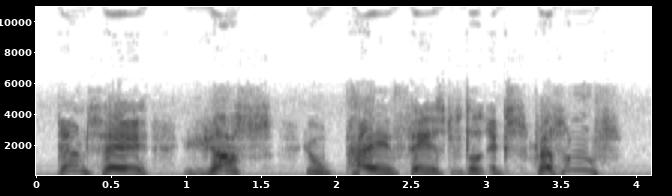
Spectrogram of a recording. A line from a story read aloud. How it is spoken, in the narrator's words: he thundered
